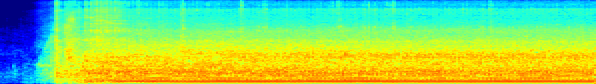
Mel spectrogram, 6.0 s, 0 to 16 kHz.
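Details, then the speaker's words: Toro push mower with plastic carburetor that started then died after 10 seconds, after cleaning carb jets and emulsion tube ports: catches within half a second and settles into a steady, even buzz, no surging or dying; no blade fitted yet; normal running. "Sounds pretty good. Let's put a blade on it."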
